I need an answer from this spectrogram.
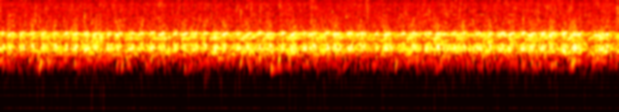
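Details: A riverside frog chorus with loud, steady, overlapping croaking, higher-pitched and dense, pulses running together into a constant rattling hum.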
